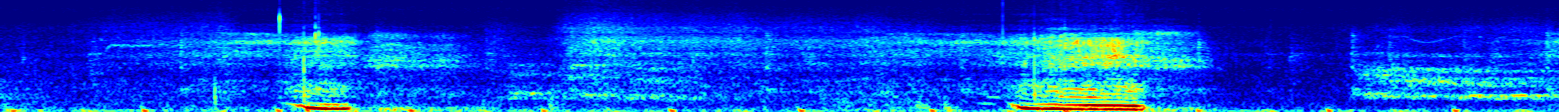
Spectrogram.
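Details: Husband snoring: two snoring breaths with a rough, fluttering low rumble that falls in pitch, against room noise; snoring.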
